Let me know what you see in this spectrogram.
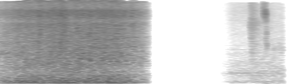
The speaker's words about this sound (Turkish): Yerel halkı dev dalgalara karşı uyardı. Okyanus kıyısından uzakta durmalarını istedi.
